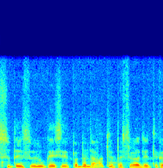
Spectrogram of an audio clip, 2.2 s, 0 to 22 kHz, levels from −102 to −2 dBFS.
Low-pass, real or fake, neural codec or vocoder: 14.4 kHz; fake; codec, 32 kHz, 1.9 kbps, SNAC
